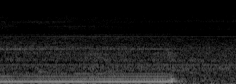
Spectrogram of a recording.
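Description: Stepper motors of a Longer 3D printer driving the axes at the start of its automatic bed-leveling routine: a steady low hum with overtones that cuts off about a second and a half in.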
